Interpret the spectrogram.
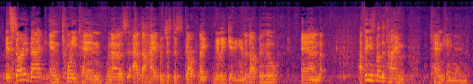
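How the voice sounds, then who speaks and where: A man with a slightly high voice chats casually as he hosts a script reading, poking fun at himself. He sits back from the mic in a roomy space, switching between explanation and read-out stage directions. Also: normal speed. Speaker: host of a script-reading session with friends. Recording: roomy, distant mic with faint noise.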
